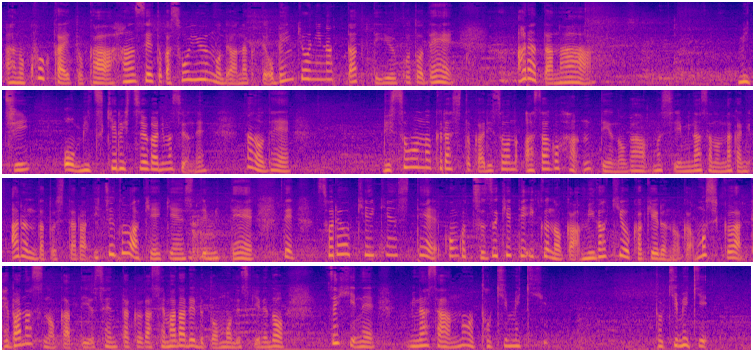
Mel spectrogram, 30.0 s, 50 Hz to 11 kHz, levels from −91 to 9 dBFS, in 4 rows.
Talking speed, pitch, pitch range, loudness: 340 characters per minute, 215 Hz, 190-265 Hz, -24 LUFS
